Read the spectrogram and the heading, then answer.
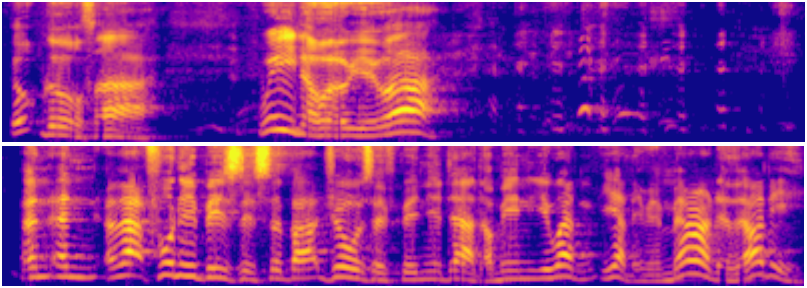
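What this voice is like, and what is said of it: Put-on Liverpool accent. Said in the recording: “I should do a Liverpool accent.”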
